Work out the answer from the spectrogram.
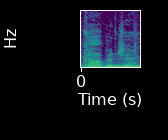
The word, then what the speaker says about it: Koppenjan: don't even know anymore I just say cop and Jen because that's what I've been saying my whole life but I I used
